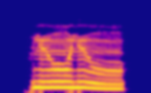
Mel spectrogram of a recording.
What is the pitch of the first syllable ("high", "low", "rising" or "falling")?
high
